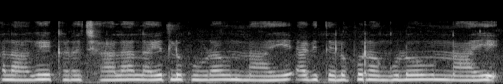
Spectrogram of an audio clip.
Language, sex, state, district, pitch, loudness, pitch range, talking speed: Telugu, female, Telangana, Hyderabad, 215 Hz, -14 LUFS, 210-220 Hz, 120 wpm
